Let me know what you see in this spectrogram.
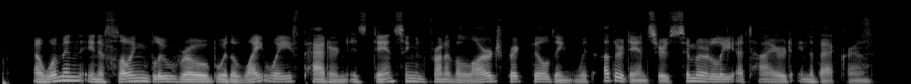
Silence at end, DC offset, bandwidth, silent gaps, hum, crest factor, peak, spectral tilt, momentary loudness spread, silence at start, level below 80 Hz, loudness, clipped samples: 0.4 s; under 0.1%; 14 kHz; none; none; 22 dB; -10 dBFS; -6.5 dB/octave; 8 LU; 0 s; -60 dBFS; -31 LUFS; under 0.1%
